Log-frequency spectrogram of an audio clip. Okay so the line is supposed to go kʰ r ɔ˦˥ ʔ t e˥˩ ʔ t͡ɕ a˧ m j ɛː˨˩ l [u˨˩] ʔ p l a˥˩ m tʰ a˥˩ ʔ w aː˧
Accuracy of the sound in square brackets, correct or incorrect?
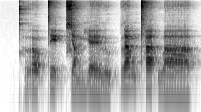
correct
